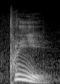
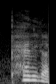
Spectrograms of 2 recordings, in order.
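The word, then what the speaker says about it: פרי: 말이에요 미 그리고 그다음에 프리 여기서 앞에 오는 것은 베가드 카페트에 붙은이 슈바이 때문에 무성합니다 페리가 아니라 프리를 읽어야 돼요 프리 에프라임 지파가이 프리에서 왔어요 하다시 하다시 하다시 그다음에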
